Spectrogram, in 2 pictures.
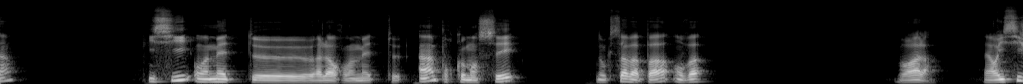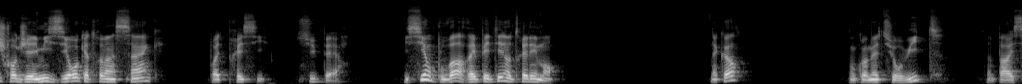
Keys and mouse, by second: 1.1 click, 7.5-11.9 drag, 15.5-18.7 drag.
